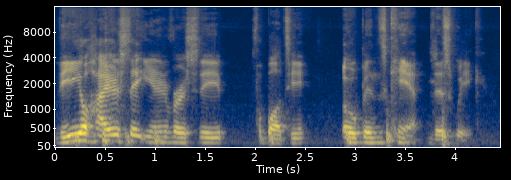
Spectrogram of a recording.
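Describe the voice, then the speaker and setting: A man's voice: medium pitch, moderate pace, a little mellow, slight background noise. A man, co-hosting a casual chat while he has the hiccups, often repeating words as he starts sentences. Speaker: podcast co-host.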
